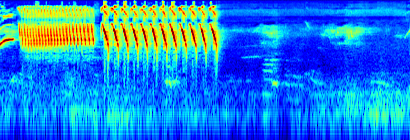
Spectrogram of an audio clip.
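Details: Local Indonesian canary training song for young canaries: a rising whistle, a dense high buzzy trill, then a string of about twelve sharp repeated notes, followed by quiet.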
